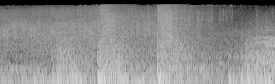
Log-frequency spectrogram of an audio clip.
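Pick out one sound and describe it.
A fiery blast bursts with a sharp crack.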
